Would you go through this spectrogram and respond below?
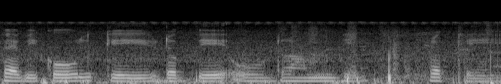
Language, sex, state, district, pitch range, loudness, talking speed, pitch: Hindi, female, Haryana, Rohtak, 145-155 Hz, -24 LUFS, 85 wpm, 155 Hz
